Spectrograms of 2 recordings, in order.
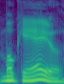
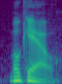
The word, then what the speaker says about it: Mokiao: I've been pronouncing it Mokiao. It's Mokiao. Nice.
